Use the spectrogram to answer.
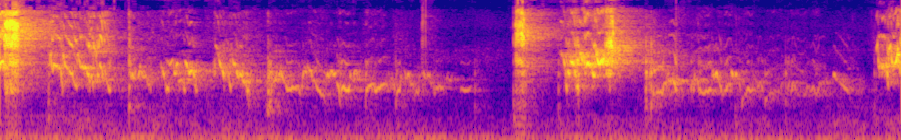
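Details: Pet budgerigar calling: a loud high chirp opens a run of busy, scratchy warbling that fades out, then another sharp chirp leads into more chattering, with a final loud note at the end.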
